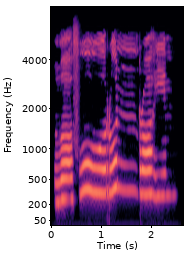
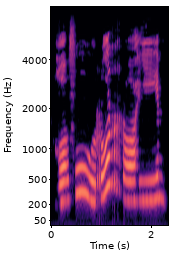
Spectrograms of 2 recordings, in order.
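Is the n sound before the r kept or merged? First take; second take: kept; merged. First: The n is pronounced clearly before the r. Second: The n merges into a doubled r, unnasalized. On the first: The speaker calls it wrong. "Itu cara baca yang salah ya" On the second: The speaker calls it right. "Tidak boleh berdengung, tapi seperti ini ya"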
